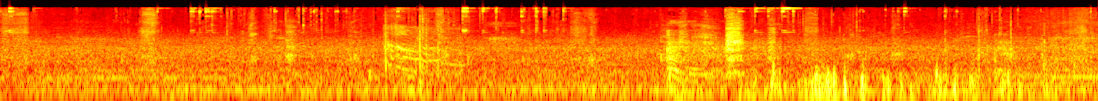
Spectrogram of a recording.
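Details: A Bull Terrier whines and whimpers excitedly, welcoming the family's baby girl, while a woman speaks softly nearby calling her its little sister; Bull Terrier.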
